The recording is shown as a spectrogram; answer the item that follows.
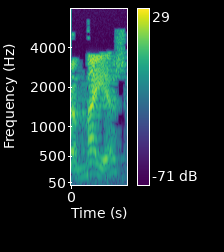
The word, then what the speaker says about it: Emmaus: and he's walking down that road to Emmaus, or Emmaus, it's pronounced both ways,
